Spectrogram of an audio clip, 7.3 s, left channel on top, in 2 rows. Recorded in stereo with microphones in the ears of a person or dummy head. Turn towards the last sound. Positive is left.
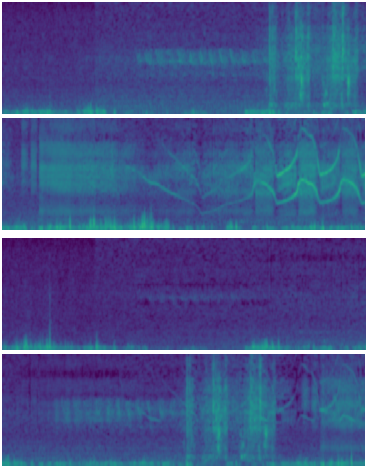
No sound to turn to.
